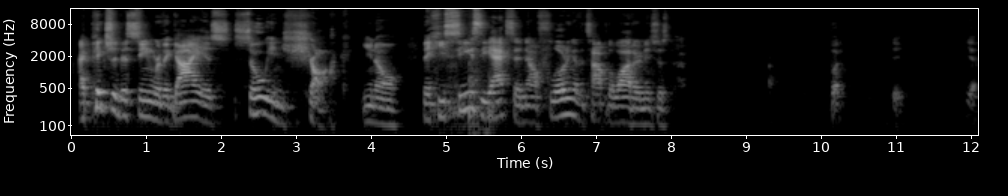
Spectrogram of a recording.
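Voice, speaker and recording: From a small home office, a young youth pastor from Wisconsin, USA, leads a children's Bible lesson in a crisp, bright, medium-pitched voice. He tells the story with animated energy, a little slowly and with long pauses, slipping into playful acted-out voices. His desk webcam picks up a roomy echo off the walls.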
